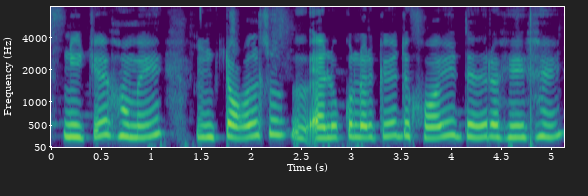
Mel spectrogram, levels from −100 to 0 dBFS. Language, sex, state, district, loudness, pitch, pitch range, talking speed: Hindi, female, Goa, North and South Goa, -27 LUFS, 260 Hz, 245-275 Hz, 105 wpm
